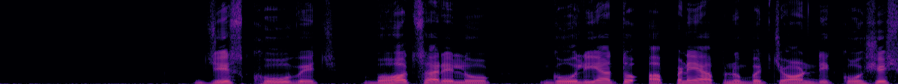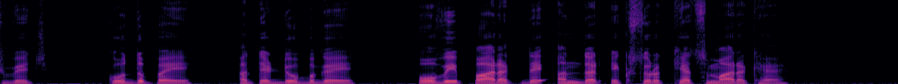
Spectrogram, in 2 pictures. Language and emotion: Punjabi, neutral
